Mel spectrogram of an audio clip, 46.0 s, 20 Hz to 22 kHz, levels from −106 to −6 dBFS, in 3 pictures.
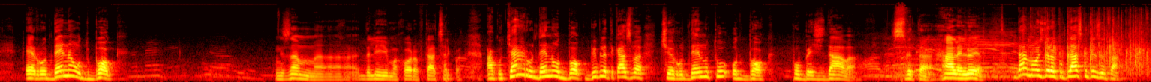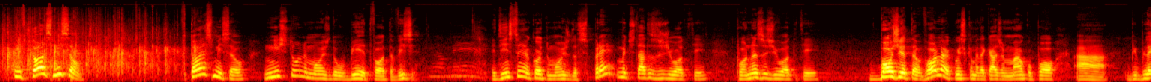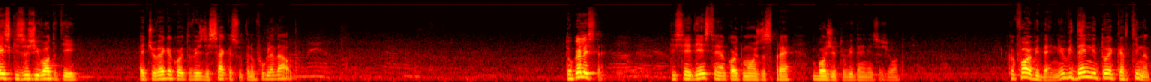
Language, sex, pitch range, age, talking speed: Bulgarian, male, 110-185 Hz, 30-49, 130 wpm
